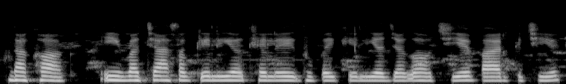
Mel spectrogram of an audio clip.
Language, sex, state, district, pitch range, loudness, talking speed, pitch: Maithili, female, Bihar, Saharsa, 180-190 Hz, -17 LUFS, 150 wpm, 185 Hz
